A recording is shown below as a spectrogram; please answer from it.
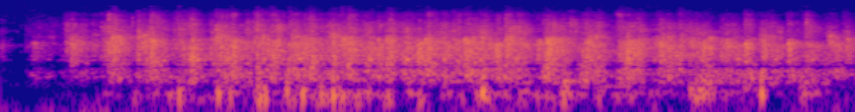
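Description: An audience applauding, many people clapping together in a dense, steady patter that starts a moment after the lecturer's closing thanks.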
